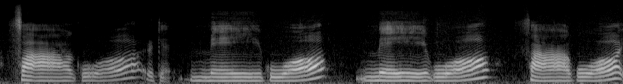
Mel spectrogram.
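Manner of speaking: 法国 and 美国 said low and slow, tones held; 美国 drawn out in a low third tone; tone demo. Shown as a demonstration. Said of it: "이 삼성하고 이성 하는 발음".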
